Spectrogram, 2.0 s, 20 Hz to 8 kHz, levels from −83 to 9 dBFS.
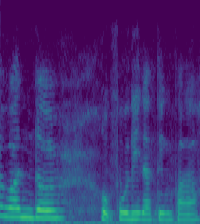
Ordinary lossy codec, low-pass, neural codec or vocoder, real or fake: none; 7.2 kHz; codec, 16 kHz, 4 kbps, FreqCodec, smaller model; fake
